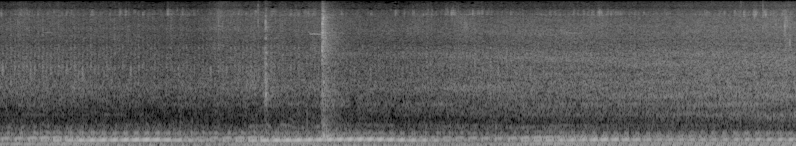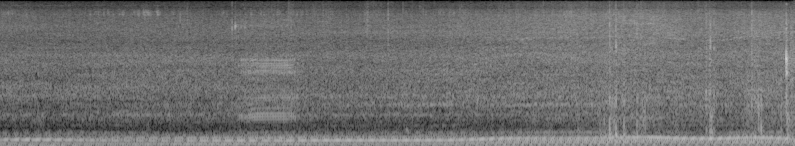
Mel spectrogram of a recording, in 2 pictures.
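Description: An off-road vehicle's engine running under load on dirt, its revs swelling and easing several times. There is a sharp knock about three seconds in and a few lighter knocks near the end.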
